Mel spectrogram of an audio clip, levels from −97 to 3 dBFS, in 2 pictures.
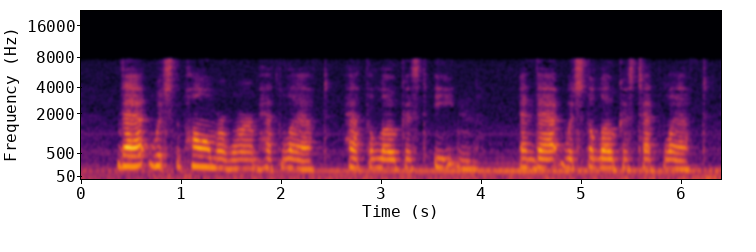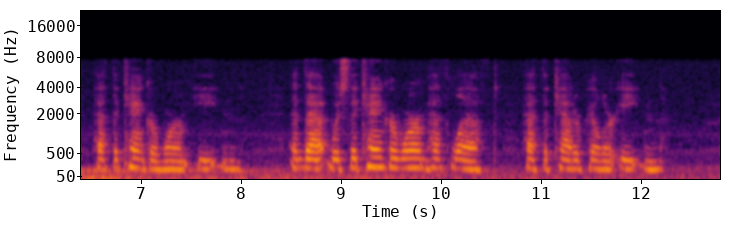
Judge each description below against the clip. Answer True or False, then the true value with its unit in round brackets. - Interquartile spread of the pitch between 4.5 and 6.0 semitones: False (2.5 semitones)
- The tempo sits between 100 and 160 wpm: True (150 wpm)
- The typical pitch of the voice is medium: True (180 Hz)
